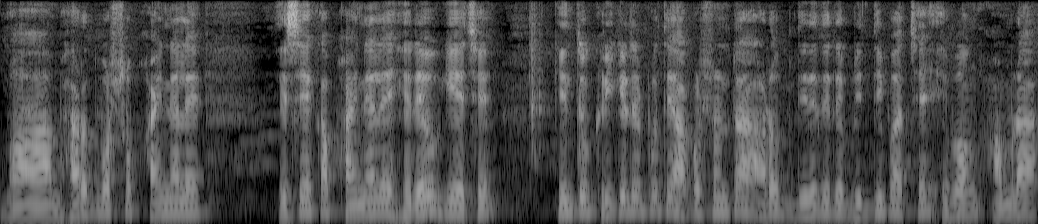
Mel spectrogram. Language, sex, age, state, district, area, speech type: Bengali, male, 45-60, West Bengal, Howrah, urban, spontaneous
